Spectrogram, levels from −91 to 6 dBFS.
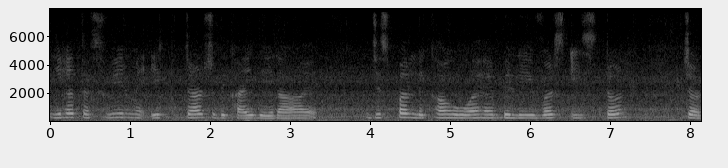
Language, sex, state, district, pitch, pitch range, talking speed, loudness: Hindi, female, Uttar Pradesh, Budaun, 250 Hz, 235-260 Hz, 140 wpm, -39 LUFS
